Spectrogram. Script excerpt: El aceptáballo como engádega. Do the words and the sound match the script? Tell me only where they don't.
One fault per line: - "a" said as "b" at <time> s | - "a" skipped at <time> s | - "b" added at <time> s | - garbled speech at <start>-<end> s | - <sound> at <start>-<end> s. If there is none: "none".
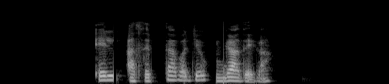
- dropout at 1.1-1.2 s
- "como" skipped at 2.1 s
